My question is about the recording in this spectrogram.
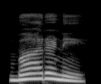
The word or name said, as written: ಬುರಣೆ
